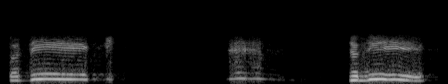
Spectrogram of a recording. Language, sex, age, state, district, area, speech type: Odia, male, 18-30, Odisha, Koraput, urban, conversation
